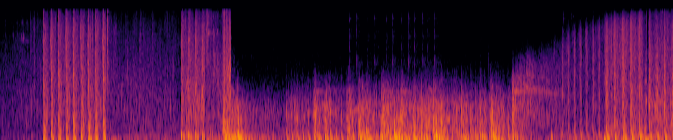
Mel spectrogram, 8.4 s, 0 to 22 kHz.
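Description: Rapid bursts of SA58 rifle fire in the shooter game Contract Wars, loud close automatic strings of shots separated by brief pauses, with game sounds between bursts.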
